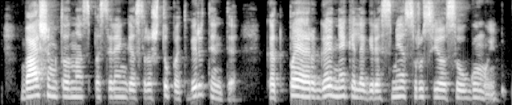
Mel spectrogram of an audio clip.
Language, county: Lithuanian, Panevėžys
